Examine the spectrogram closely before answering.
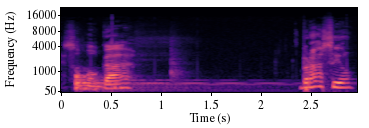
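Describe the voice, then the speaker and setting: A man with a colloquial Jakarta Indonesian accent talks reflectively and casually to camera as a vlogger, halting and thoughtful as he searches for words. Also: fairly high pitch, animated, music in the background. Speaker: vlogger and parent.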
